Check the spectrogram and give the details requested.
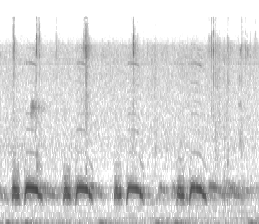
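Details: Spotted dove of Malaysian stock, a young bird, gives deep cooing phrases: a brief coo then a drawn-out, bowed coo, in groups separated by short pauses, with light clicks and soft high ticks behind.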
